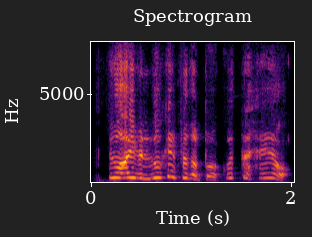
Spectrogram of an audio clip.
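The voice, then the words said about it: Bad put-on Scottish accent. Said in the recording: “That's my Scottish accent ... Please don't do that again ... that was just bad”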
